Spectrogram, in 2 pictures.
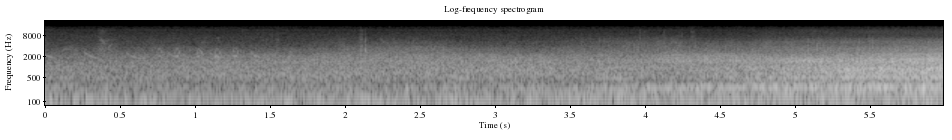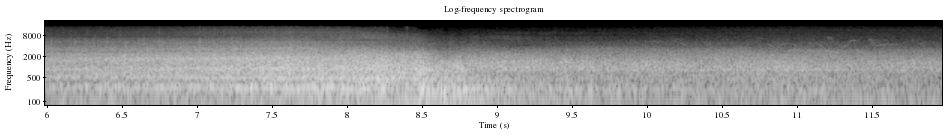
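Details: A passing vehicle or aircraft swells to a loud peak and then cuts off sharply, with no animal voice.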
